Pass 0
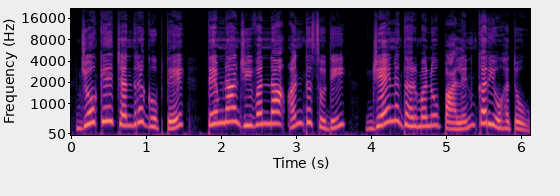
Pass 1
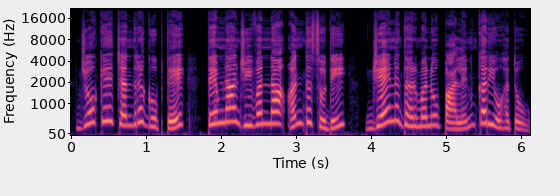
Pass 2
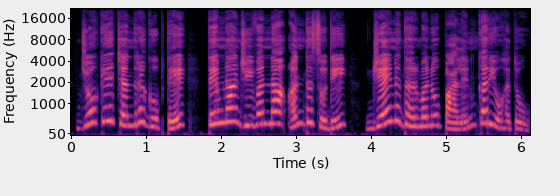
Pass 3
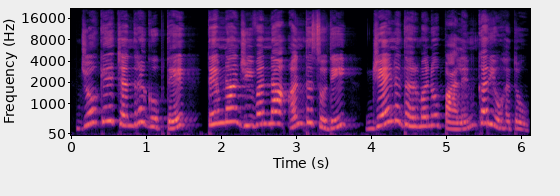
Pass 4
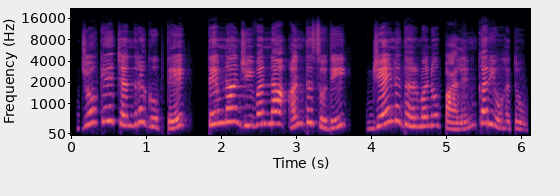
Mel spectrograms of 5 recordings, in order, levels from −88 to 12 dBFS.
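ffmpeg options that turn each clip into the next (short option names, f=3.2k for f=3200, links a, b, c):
-af "lowshelf=f=410:g=-9,dynaudnorm=f=170:g=5:m=8.5dB"
-af "highshelf=f=4.3k:g=11.5,flanger=delay=18.5:depth=6.5:speed=1.4,volume=-1dB"
-af "aecho=1:1:61|122|183|244:0.0631|0.036|0.0205|0.0117,volume=-1.5dB"
-af "aeval=exprs='sgn(val(0))*max(abs(val(0))-0.00531,0)':c=same,highpass=110,lowpass=6.9k,volume=1.5dB"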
